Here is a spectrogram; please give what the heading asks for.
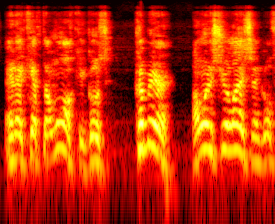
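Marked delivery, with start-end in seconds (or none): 1.3-2.6 higher, louder called-out command; imitating officer's order. Officer stopping the restaurant owner, imitated commanding call. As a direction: call after someone walking away.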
